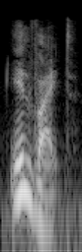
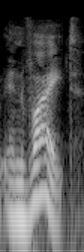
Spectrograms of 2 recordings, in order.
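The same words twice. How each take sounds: First: The stress is on the first syllable. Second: The stress is on the second syllable. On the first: It names the invitation itself. "when you send out an invitation, that is an invite" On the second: It names the act of sending an invitation. "that's the accent on the second syllable"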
